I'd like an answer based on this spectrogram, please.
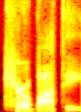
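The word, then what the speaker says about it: Kiribati: wide, and it's registered to the country of Kabati. Have you ever heard of Kabati? It's pronounced Kabat, but it's pron it's spelled Kabati.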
